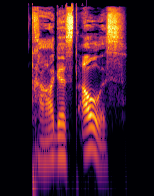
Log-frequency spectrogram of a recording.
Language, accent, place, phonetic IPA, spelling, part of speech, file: German, Germany, Berlin, [ˌtʁaːɡəst ˈaʊ̯s], tragest aus, verb, De-tragest aus.ogg
- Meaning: second-person singular subjunctive I of austragen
